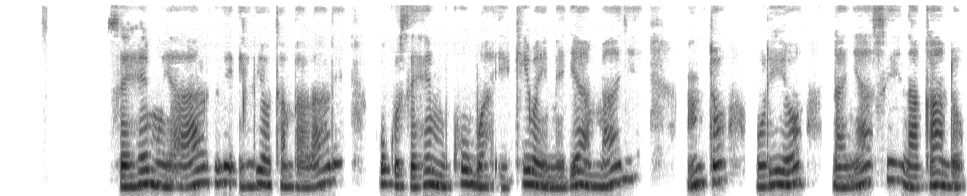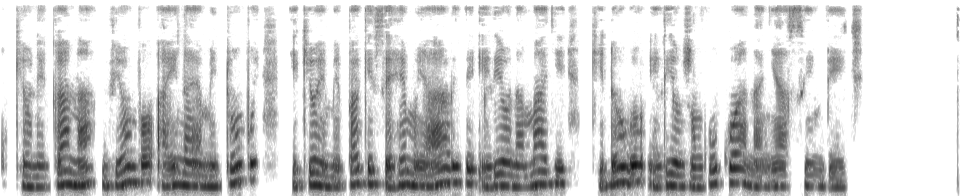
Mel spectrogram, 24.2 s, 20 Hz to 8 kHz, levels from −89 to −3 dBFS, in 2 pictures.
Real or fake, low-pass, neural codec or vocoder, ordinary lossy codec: real; 7.2 kHz; none; MP3, 48 kbps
